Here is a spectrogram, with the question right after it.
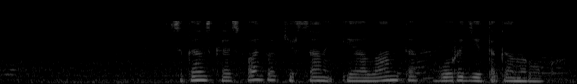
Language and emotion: Russian, neutral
